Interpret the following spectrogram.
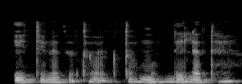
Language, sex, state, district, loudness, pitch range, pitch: Bengali, male, West Bengal, Malda, -27 LUFS, 105-120 Hz, 105 Hz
